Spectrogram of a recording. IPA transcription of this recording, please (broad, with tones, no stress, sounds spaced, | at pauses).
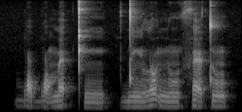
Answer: b ɔ̰˦˨ b ɔ̰˦˨ m ɛ˦ ʔ kʰ ĩ˨ | d ĩ˨ l o̰˦˨ n ũ˨ θ ɛ̰˦˨ t ũ˦˨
